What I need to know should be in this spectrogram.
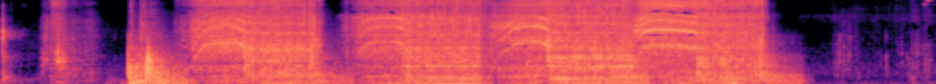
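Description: A cordless drill whirs, driving screws into wood.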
